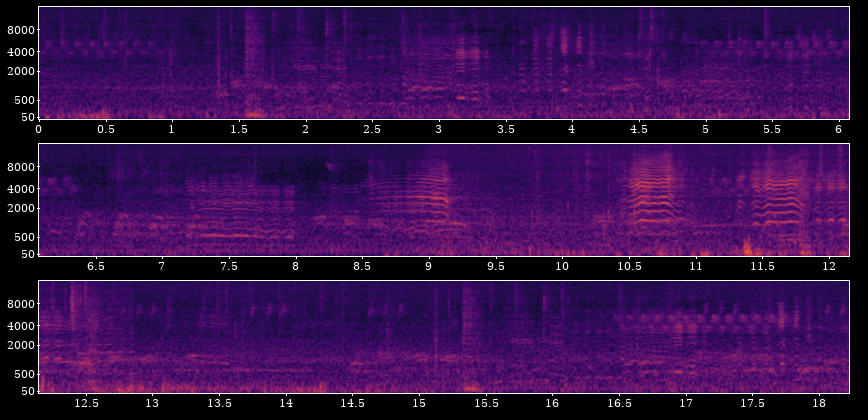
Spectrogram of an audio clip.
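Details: Stray goats on a hillside in Greece give quavering, nasal bleats, some short and some drawn out, several overlapping and rising and falling, clustered in a loud burst midway, over faint voices and outdoor murmur.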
